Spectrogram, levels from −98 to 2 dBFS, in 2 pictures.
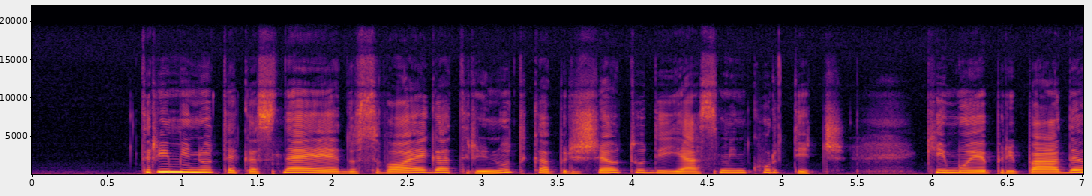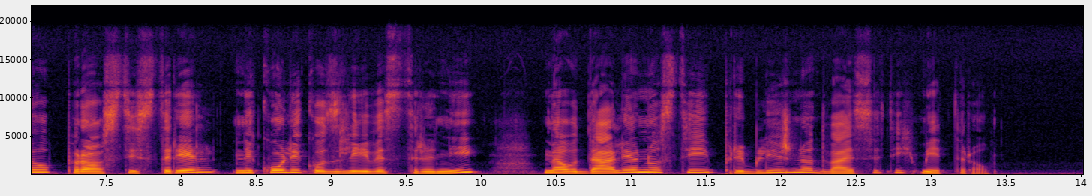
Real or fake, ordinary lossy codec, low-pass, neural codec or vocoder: real; none; 19.8 kHz; none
